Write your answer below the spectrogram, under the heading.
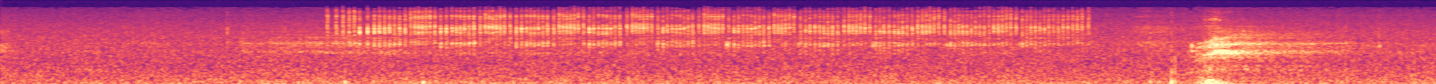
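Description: Fishing reel's drag giving a faint, high buzz for about four seconds as a hooked blue shark pulls line off it, followed by a single knock about six seconds in.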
